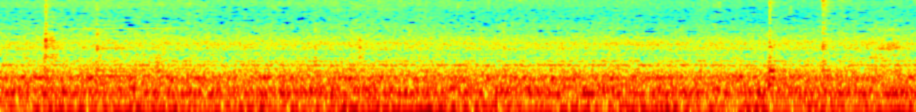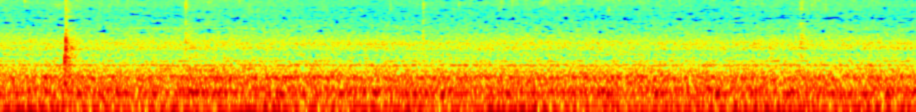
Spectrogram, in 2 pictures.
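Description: Chicken pieces and onions frying in oil in a non-stick pan, sizzling steadily while a metal spatula stirs them, with a few sharp clicks of the spatula against the pan, the loudest about seven seconds in.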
